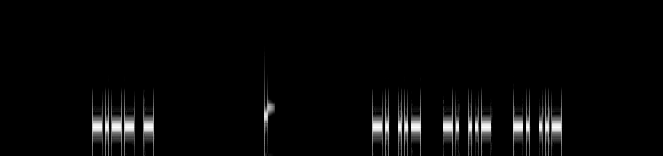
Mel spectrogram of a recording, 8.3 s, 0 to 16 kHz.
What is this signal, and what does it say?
Morse code, heard as a keyed tone, about 30 wpm, 700 Hz. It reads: YT NU NU NU
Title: Canadian Provinces and Territories - Repeated 3x - 30wpm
